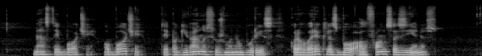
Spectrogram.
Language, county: Lithuanian, Marijampolė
